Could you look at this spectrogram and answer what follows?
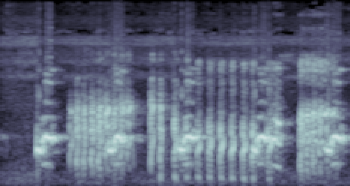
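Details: Barred rail (tikling) calling in three loud bursts, each a rapid harsh rattle that ends in a short slurred note, separated by short gaps.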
